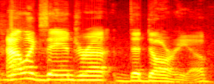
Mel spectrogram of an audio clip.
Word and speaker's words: Alexandra Daddario: look and my number one I can't even pronounce her name correctly is alexandra daddario you said right they say it right is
